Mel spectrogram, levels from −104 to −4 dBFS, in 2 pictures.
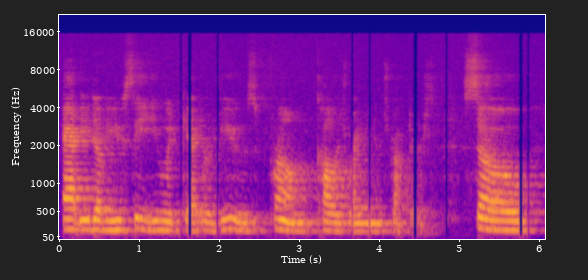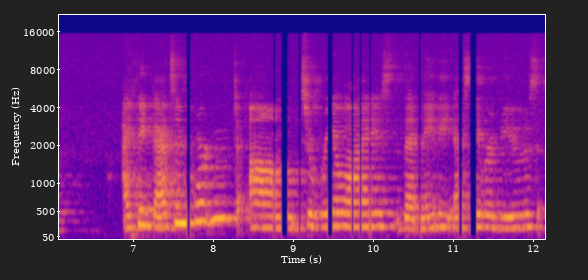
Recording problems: off-mic speech; far
room echo; noticeable; dies away in 0.8 s
hiss; faint; throughout; 30 dB below the speech
choppy; very; 6% of the speech affected

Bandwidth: 15.5 kHz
